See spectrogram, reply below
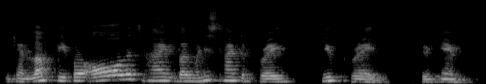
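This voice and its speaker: A man, a priest and native Cantonese speaker, giving a gentle, conversational reflection on the Sunday readings, often adding a questioning "no?". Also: on the high side, lively intonation, normal speed. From Cantonese-speaking region. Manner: gentle, conversational, tag "no?" and soft laughs. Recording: echoey room.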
